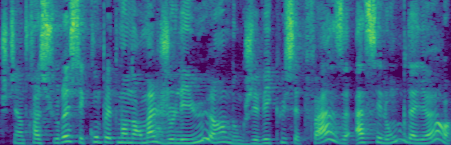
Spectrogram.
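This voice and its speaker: A woman at a fairly quick pace in a very clean recording with a silent background. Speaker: business coach for entrepreneurs. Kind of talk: talking-head coaching video. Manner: fast; casual, direct address.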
